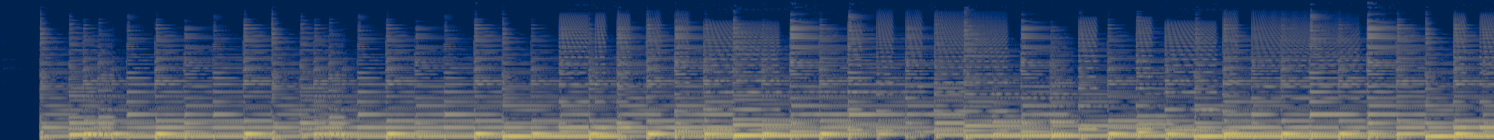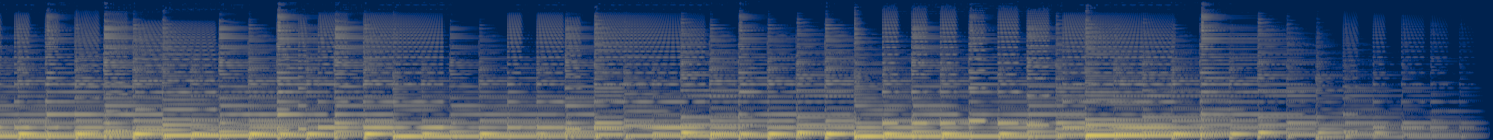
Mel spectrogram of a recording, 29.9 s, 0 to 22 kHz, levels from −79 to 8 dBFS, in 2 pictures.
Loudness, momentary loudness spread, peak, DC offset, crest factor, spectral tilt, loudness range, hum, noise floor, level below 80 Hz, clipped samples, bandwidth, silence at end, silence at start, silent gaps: -17 LUFS; 8 LU; -2 dBFS; under 0.1%; 14 dB; -7 dB/octave; 3 LU; none; -39 dBFS; -44 dBFS; under 0.1%; 15 kHz; 0.25 s; 0.4 s; none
